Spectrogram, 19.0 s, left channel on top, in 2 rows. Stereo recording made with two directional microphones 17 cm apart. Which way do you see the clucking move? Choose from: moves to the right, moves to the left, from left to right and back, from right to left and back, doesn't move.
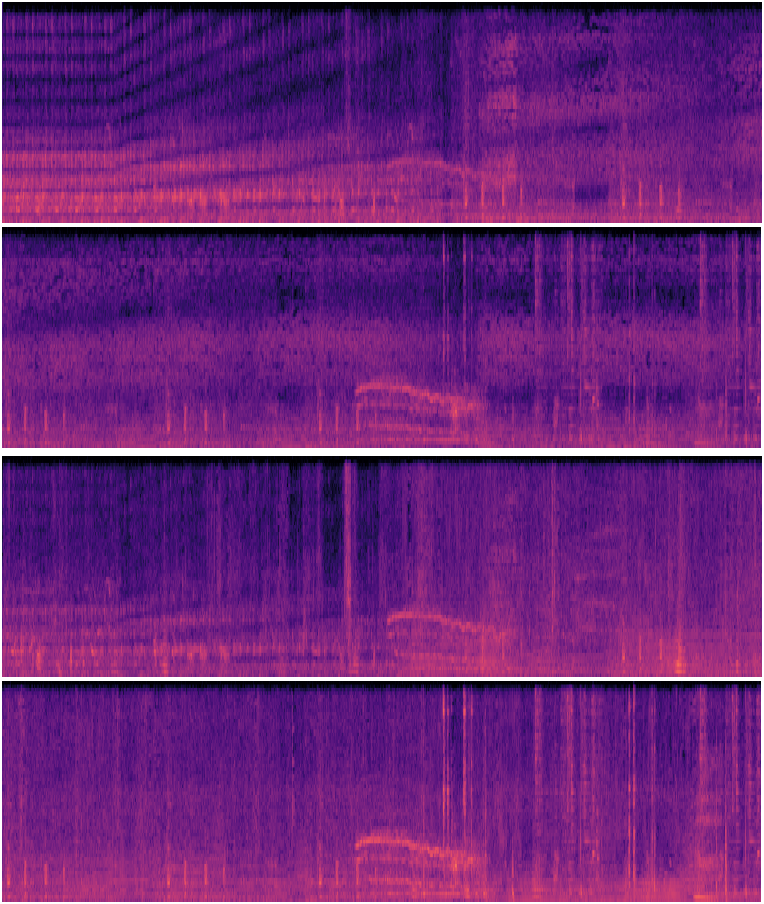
from right to left and back.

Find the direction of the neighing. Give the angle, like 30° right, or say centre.
30° right.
